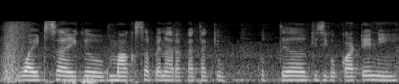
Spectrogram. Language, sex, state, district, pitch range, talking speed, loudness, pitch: Hindi, female, Haryana, Jhajjar, 190-200 Hz, 225 wpm, -17 LUFS, 195 Hz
